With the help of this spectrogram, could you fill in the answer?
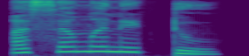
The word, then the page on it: ಅಸಮನಿಟ್ಟು: kannada; asamaniṭṭu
